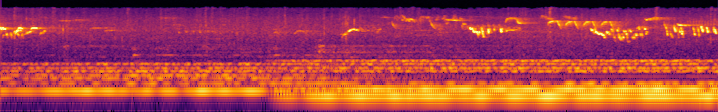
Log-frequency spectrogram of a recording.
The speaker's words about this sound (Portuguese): No percurso do Salreu, onde nos encontramos, este pisco está a cantar e é frequente na espécie cantar bem aprumado, na vertical. Machos e fêmeas cantam durante todo o ano, melodias que conhecemos bem.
